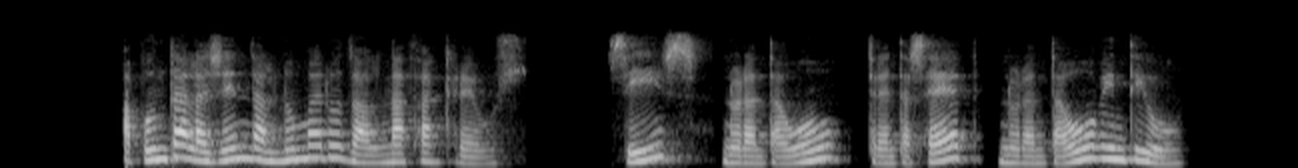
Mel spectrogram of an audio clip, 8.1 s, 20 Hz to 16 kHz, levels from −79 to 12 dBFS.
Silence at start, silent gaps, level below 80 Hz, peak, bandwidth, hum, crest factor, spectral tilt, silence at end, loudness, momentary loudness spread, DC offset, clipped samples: 0.75 s; 3.36-3.51 s, 3.70-3.79 s; -62 dBFS; -2 dBFS; 7.6 kHz; none; 16 dB; -5 dB/octave; 0.75 s; -18 LUFS; 13 LU; under 0.1%; under 0.1%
